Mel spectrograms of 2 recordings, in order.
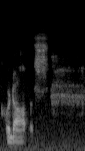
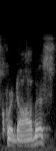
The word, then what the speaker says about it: Cordavis: of a company called Cordavis. And it is Cordavis, not Cordavis.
